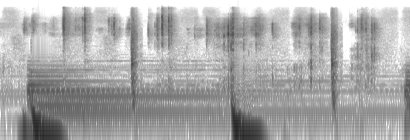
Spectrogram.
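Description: Background music with a steady beat: a deep kick drum about every two seconds and a sharp hit between them. Under it comes light crinkling from Pokémon cards and their plastic sleeves being handled.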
